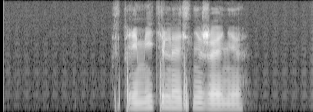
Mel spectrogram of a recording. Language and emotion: Russian, neutral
